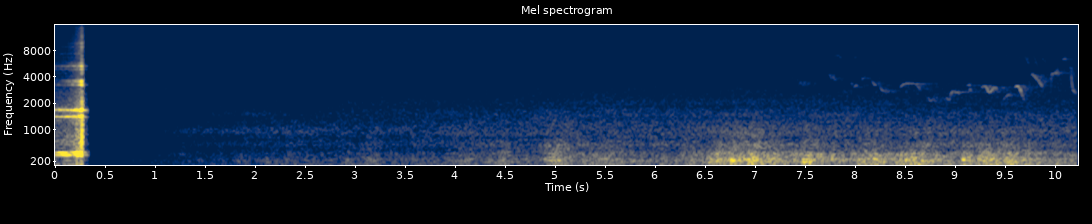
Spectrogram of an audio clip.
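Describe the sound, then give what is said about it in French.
Thunder from a storm rumbles low, a long rolling growl that swells gradually and stays heavy through the end, preceded by a brief sharp sound at the start and a moment of silence. “Dans nos oreilles : les voitures qui passent dans la rue. Le tonnerre.”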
